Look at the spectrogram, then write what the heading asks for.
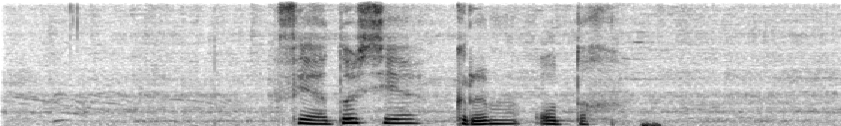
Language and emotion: Russian, neutral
